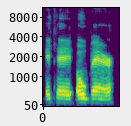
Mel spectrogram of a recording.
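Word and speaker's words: Åberg: gonna be LV gber AK Oar which is the official pronunciation I can't say it like that I gotta say Aber Berg so ludvig gonna get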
